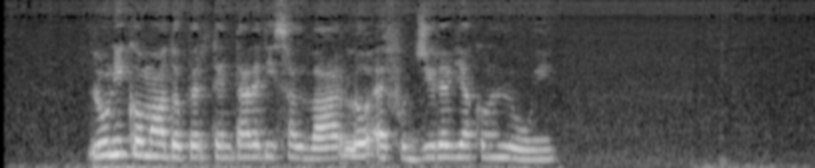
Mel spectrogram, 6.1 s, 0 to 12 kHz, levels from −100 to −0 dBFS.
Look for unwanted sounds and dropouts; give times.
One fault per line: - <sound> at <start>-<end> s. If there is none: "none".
none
